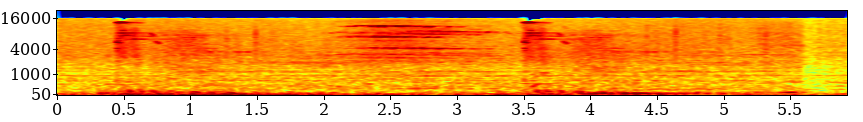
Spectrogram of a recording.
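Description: Bright magical chimes sparkle as glowing orbs burst.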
